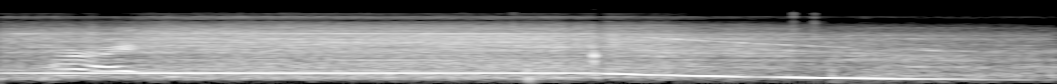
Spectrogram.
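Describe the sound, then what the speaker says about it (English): Vacuum cleaner running on a luggage bay carpet, a loud close steady motor whine that holds, then drops in pitch as it winds down near the end. "We should vacuum it before we put it in."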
